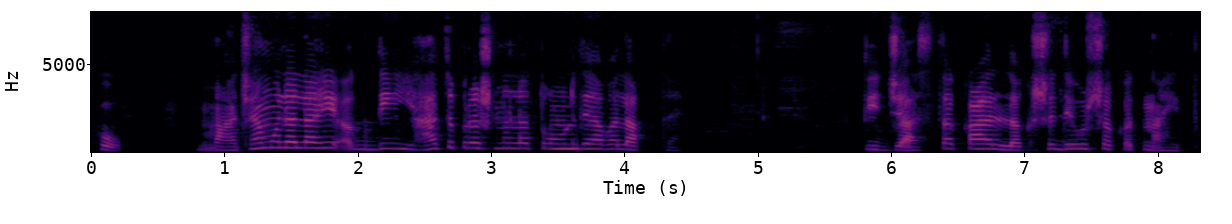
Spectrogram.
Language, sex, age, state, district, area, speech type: Marathi, female, 18-30, Maharashtra, Nashik, urban, read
